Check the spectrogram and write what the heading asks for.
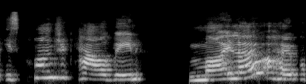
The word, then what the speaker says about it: Mlilo: So his name is Coundry Calvin Mlilo. I hope I pronounced that correctly. Mlilo, yeah. Mlilo.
